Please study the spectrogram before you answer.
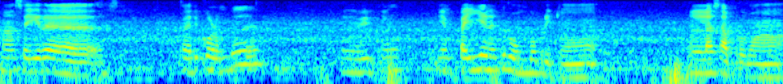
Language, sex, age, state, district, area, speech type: Tamil, female, 18-30, Tamil Nadu, Thanjavur, rural, spontaneous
